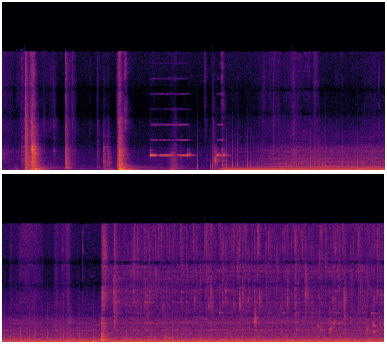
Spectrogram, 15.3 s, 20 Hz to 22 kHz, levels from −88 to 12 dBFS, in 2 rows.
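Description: From 3.91 s to 14.75 s, a train of clicks runs over the sound. Short, similar pulses arrive at about 5.8 per second, roughly seventy in all. The spacing is uneven, so the ticking never settles into a steady beat. Each pulse peaks at about 10 dB above the underlying audio, so it stands out clearly, even in quieter moments. The likely cause is interference from nearby equipment or a faulty connection or power supply injecting repeated pulses.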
